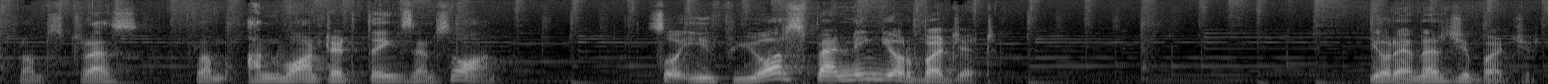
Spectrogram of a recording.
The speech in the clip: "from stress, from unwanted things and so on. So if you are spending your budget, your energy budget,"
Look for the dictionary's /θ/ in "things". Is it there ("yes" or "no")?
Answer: no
